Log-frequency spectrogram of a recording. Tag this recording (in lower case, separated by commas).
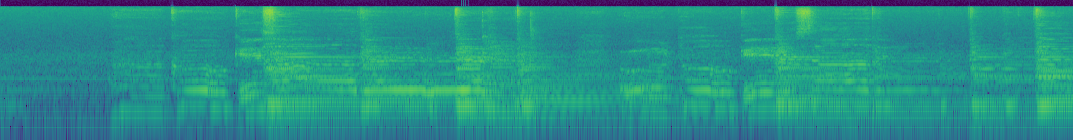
music, guitar, plucked string instrument, electric guitar, acoustic guitar, strum, musical instrument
